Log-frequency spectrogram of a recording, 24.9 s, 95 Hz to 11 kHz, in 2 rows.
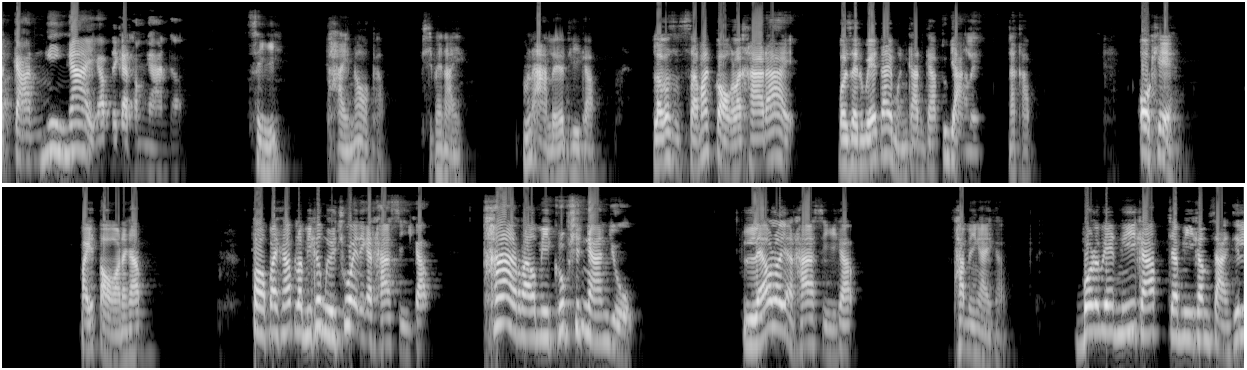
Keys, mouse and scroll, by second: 7.5-7.8 drag, 9.7 middle click, 9.9 scroll down 2, 10.6-10.9 drag, 11.1 middle click, 11.6 click, 11.6 space, 12.3-12.9 drag, 13.1 middle click, 13.3-14.0 scroll down 1, 14.2 Delete, 14.4 scroll up 2, 14.7 middle click, 15.5 scroll up 2, 15.9 middle click, 16.9 scroll up 2, 19.6-19.9 scroll down 2, 19.9 scroll up 2, 20.0-20.6 middle drag, 20.2 scroll down 2, 20.3-21.0 scroll up 4, 20.8 middle click, 24.8 ctrl+alt+middle click, 24.8 ctrl+alt+scroll up 2.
